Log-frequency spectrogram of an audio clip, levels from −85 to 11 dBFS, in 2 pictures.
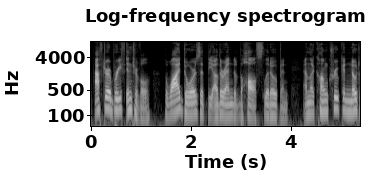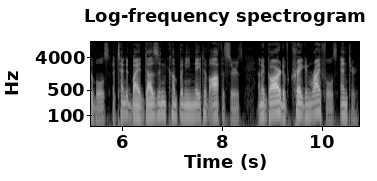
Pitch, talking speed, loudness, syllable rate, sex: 105 Hz, 190 wpm, -23 LUFS, 5.7 syllables/s, male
